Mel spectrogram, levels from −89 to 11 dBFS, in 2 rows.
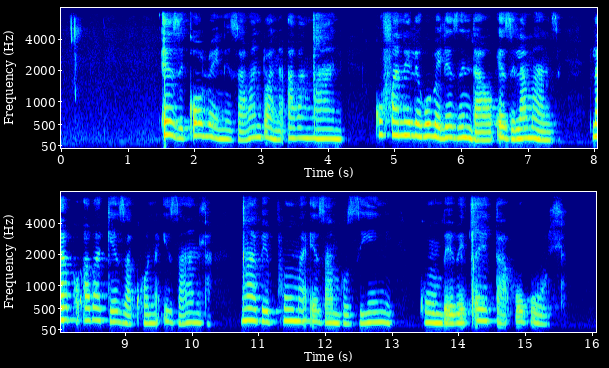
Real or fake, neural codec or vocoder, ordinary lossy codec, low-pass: real; none; AAC, 48 kbps; 7.2 kHz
